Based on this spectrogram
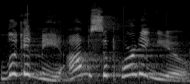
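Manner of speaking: high, loud, smug, self-congratulating voice.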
